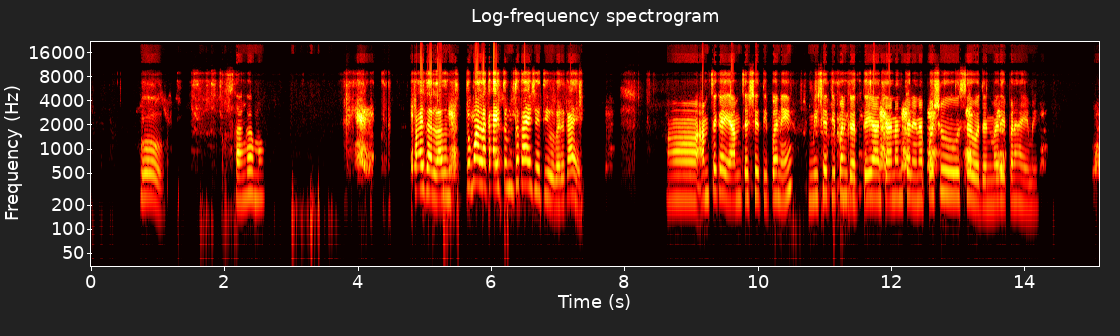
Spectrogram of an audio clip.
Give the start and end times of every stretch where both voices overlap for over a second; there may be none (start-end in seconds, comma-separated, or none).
none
